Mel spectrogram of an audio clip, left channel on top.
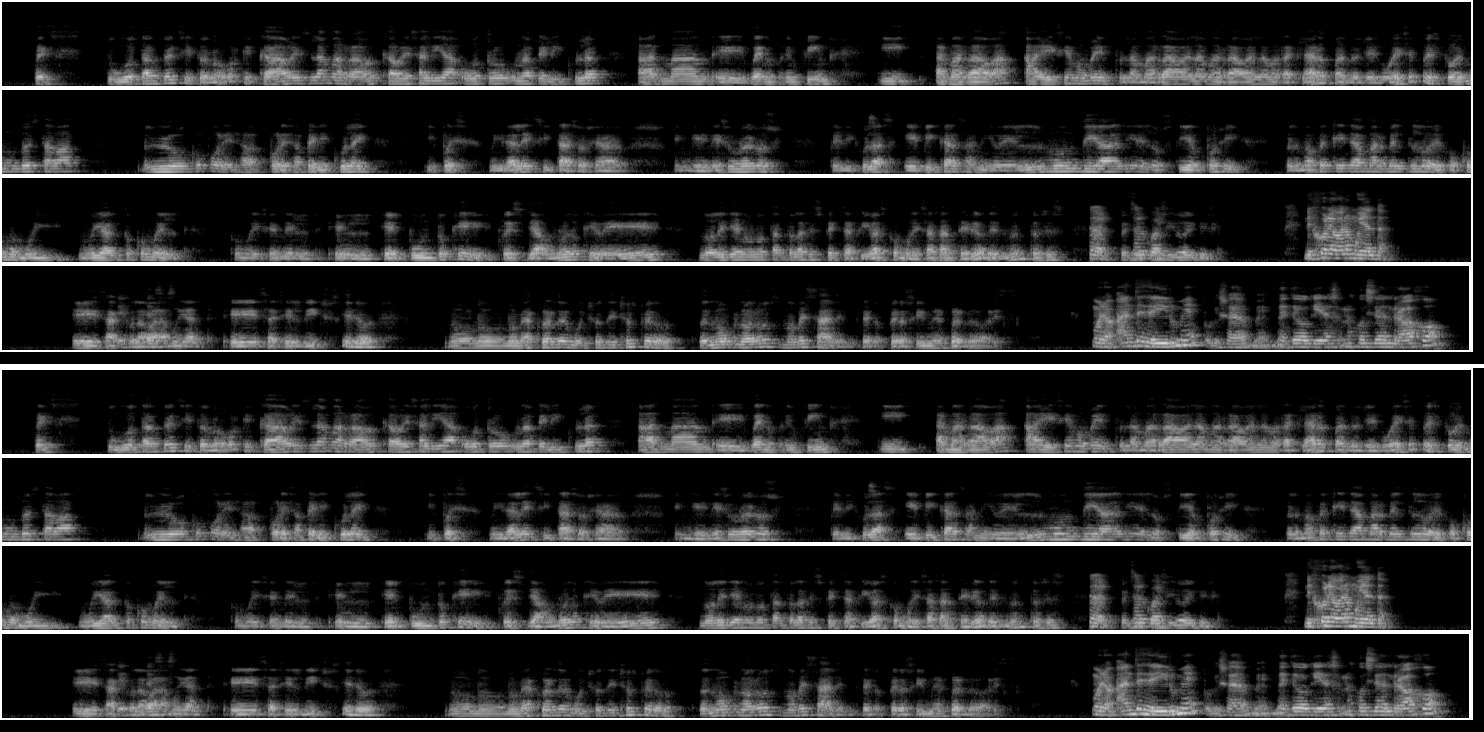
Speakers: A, on the left; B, on the right.
A: pues tuvo tanto éxito, ¿no? Porque cada vez la amarraban, cada vez salía otro, una película, Ant-Man, eh, bueno, en fin, y amarraba a ese momento, la amarraban, la amarraban, la amarraban. Claro, cuando llegó ese, pues todo el mundo estaba loco por esa, por esa película y, y pues mira el exitazo, o sea, Engen es uno de los películas
B: Sí,
A: épicas a nivel mundial y de los tiempos y el problema fue que ya Marvel te lo dejó como muy, muy alto como el, como dicen, el, el, el punto que pues ya uno lo que ve no le llena a uno tanto las expectativas como esas anteriores, ¿no? Entonces,
B: tal,
A: pues
B: tal
A: eso
B: cual.
A: ha sido difícil.
B: Dejó la vara muy alta,
A: Exacto,
B: de-
A: la
B: decís.
A: vara muy alta. Ese es el dicho. Es que yo, No, no, no me acuerdo de muchos dichos, pero no, no los, no me salen, pero, pero sí me acuerdo de varios.
B: Bueno, antes de irme, porque ya me, me tengo que ir a hacer unas cositas del trabajo,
